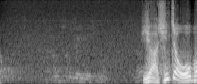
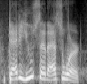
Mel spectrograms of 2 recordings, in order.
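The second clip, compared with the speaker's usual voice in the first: imitating a small daughter, high-pitched and slow; young daughter; 7 semitones higher, much slower than usual. Daughter correcting her dad on a bad word, imitated little-girl voice. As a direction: play a little kid pointing out a slip. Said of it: "나중에는 뭐라 그러냐면은".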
